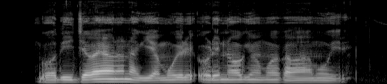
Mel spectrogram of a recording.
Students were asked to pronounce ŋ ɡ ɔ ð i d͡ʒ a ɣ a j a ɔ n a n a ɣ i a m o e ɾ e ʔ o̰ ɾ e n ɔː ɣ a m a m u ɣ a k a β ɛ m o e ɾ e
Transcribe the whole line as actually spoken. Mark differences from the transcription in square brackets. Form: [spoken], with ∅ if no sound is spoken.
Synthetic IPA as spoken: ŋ ɡ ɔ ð i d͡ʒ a ɣ a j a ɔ n a n a ɣ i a m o e ɾ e ʔ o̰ ɾ e n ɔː ɣ [i] m a m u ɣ a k a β [a] m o e ɾ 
